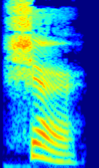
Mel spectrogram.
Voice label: "sure", us english

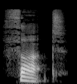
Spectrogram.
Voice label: "thought", us-english

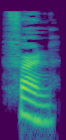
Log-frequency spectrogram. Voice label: "fern", us-english

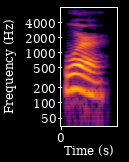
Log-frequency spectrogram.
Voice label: "were", us-english

